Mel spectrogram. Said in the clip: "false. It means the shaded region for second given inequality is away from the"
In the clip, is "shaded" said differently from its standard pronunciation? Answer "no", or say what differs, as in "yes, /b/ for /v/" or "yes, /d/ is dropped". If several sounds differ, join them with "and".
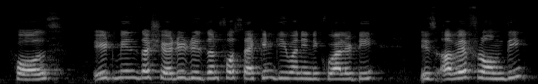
no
